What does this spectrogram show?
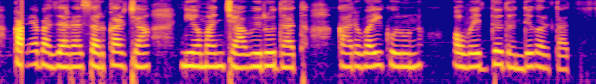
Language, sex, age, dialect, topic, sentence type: Marathi, female, 25-30, Varhadi, banking, statement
